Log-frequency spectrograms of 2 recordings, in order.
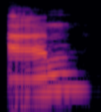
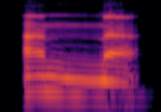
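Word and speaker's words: أن: Jadi kalau setelahnya fiil itu dibacanya an. Kalau setelahnya isim baru dibacanya anna.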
